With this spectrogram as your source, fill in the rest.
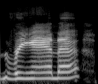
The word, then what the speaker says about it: Rihanna: That's how you're supposed to pronounce it. That's how you're supposed to say her name. Her name is Rihanna, but the way you said it though, ooh, child.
